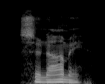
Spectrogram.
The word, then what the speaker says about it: tsunami: Tsunami. – Cool. I can't, I knew how to spell that. Close enough. – Silent tea.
